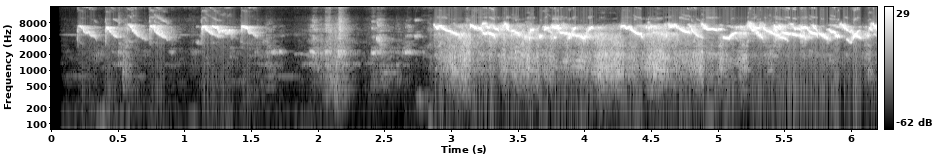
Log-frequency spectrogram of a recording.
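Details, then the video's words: Oriental white-eye lure song used to make other birds sing: high, rapid twittering chirps, short bursts at first, then from about three seconds a dense continuous warbled stream with quick up-and-down notes. "pleci gacor pancingan suara pleci"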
